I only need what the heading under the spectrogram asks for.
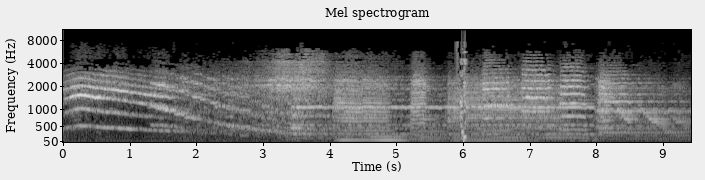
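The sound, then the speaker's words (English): An ambulance siren wails continuously. Its tones slide downward over the first few seconds, then hold a steadier, layered pitch over a low rumble, and one sharp click cuts in briefly midway. “Clear the way for the ambulance. The ambulance.”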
